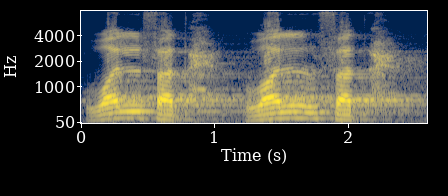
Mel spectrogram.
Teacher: جب وقف کریں گے تو ہا ساکن ہوگی لیکن ہا کی آواز ضرور آئے گی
